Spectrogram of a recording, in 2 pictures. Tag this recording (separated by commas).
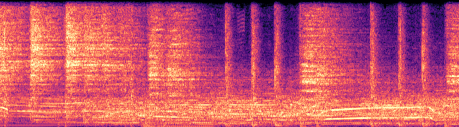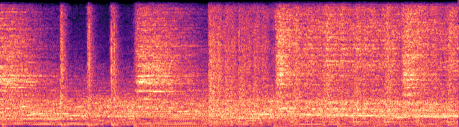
Music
